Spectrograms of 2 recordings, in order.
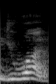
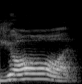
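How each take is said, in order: First: "your" split into "yoo-er"; wrong pronunciation. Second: "your" as one syllable, "yor"; correct pronunciation. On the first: Teacher showing how some children misread it, mispronounced. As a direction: say "your" as "you" plus "er". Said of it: "your गलत pronunciation है". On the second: Teacher modelling the right word for children, correctly pronounced. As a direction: say "your" with an aw vowel, firmly falling. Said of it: "सही कैसे pronounce करते हैं". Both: Shown as a demonstration.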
